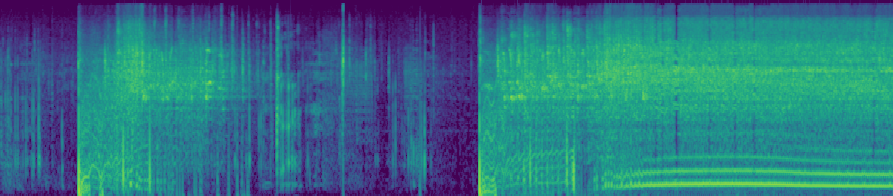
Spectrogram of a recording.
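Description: Once the engine runs, a steady whine rides the intercom and climbs with engine speed, an alternator whine from a radio cable screen grounded at both ends.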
